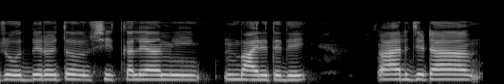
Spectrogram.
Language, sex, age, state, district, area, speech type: Bengali, female, 18-30, West Bengal, Hooghly, urban, spontaneous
